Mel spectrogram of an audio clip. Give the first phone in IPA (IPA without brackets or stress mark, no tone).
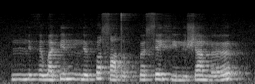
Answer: nː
